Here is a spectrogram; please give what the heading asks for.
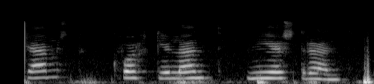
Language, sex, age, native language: Icelandic, female, 9, Icelandic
